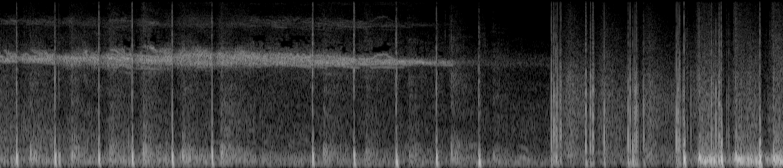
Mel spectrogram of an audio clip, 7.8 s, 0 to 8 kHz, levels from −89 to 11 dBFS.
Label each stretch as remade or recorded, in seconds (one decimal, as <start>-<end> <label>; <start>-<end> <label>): 0.0-0.6 recorded; 0.6-1.1 remade; 1.1-1.6 recorded; 1.6-2.5 remade; 2.5-7.8 recorded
